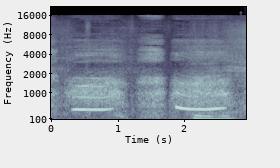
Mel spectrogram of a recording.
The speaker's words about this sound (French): aujourd'hui, on va écouter le son de l'orgasme. Ou plutôt les sons de l'orgasme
